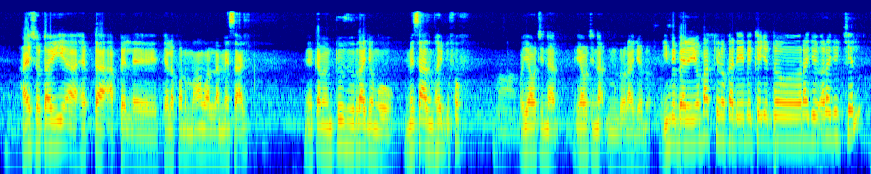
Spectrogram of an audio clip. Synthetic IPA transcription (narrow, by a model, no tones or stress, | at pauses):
hajsɔtawiahɛb̚taa̰pːɛlɛtɛlɛfɔnmawalːamɛsad͡ʒ | nɛkamɛntosuɾad͡ʒɔŋɡɔmɛsad͡ʒmhajɓifɔf | ʔɔjawtina | jawtina̰ɗumɗɔɾad͡ʒɔɗɔ̰himɓɛɓɛnɛjɔmakːitɔkadɛɛɓɛkɛd͡ʒɔtɔɾad͡ʒɔɾad͡ʒɔt͡ʃel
